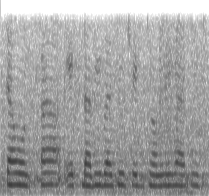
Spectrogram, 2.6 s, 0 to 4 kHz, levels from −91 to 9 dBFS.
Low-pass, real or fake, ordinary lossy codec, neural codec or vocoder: 3.6 kHz; fake; none; codec, 16 kHz, 2 kbps, FunCodec, trained on Chinese and English, 25 frames a second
